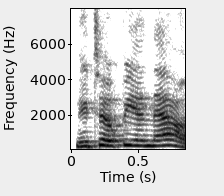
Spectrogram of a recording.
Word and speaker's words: Newtopia Now: I'm really excited about I'm going to mispronounce this maybe, Newtopia Now. Oh, you nailed it. That's it. Yeah. Well, we're done then. That's great. Drop the mic. We're finished here. Newtopia Now.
